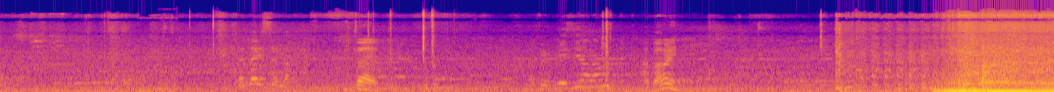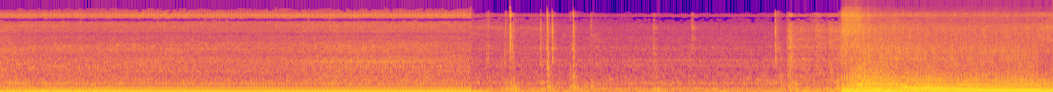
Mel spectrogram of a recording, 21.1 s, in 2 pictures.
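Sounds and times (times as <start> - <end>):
car engine starting and idling: 8.2 - 21.0.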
